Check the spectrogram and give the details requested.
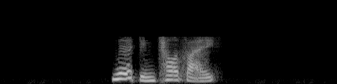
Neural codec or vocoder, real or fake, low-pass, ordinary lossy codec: codec, 16 kHz, 0.5 kbps, FreqCodec, larger model; fake; 3.6 kHz; AAC, 24 kbps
